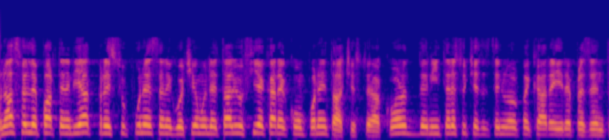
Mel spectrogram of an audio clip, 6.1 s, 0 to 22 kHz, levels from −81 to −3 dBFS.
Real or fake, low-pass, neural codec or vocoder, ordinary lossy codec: real; 7.2 kHz; none; none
